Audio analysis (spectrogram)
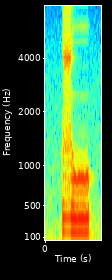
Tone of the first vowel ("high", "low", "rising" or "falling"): high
